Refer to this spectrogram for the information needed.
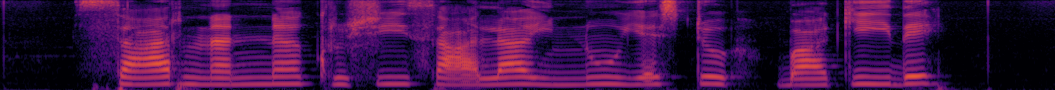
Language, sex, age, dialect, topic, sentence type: Kannada, female, 31-35, Dharwad Kannada, banking, question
